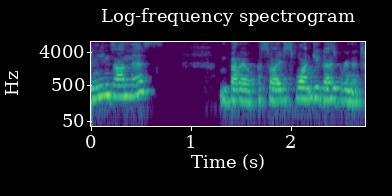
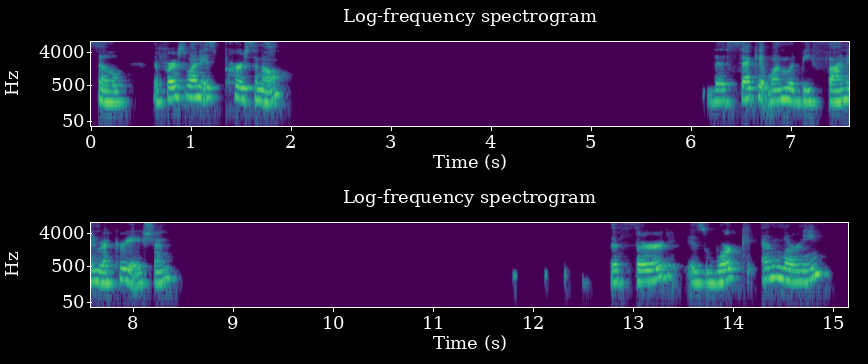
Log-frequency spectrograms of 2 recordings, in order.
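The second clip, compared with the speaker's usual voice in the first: slow, unhurried, deliberate, spelled-out delivery. A speaker walking an audience through a numbered list, speaking slowly. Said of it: "I'm going to tell them to you slowly".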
